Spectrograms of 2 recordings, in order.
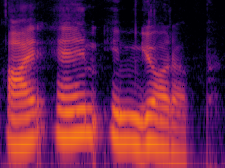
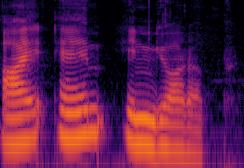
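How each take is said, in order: No difference in how they are said.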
